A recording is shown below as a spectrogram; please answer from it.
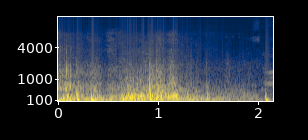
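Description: Wind buffeting a phone microphone outdoors, mixed with road traffic: a loud, uneven low rumble that fades away near the end.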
